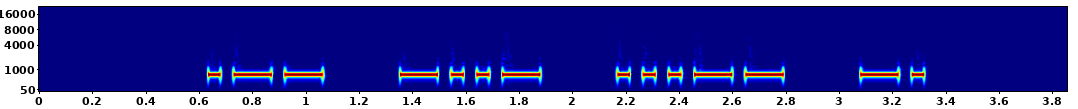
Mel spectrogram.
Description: Morse code, heard as a keyed tone, about 25 wpm, spaced as for 18 wpm, 700 Hz. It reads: WX3N
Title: USA Call Signs - 4 Characters - 2x Character Spacing - 25wpm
